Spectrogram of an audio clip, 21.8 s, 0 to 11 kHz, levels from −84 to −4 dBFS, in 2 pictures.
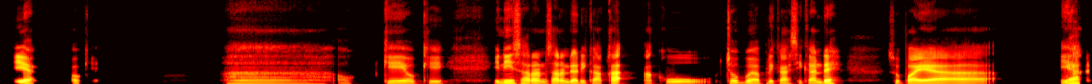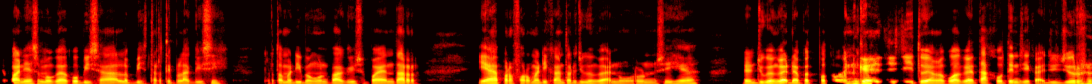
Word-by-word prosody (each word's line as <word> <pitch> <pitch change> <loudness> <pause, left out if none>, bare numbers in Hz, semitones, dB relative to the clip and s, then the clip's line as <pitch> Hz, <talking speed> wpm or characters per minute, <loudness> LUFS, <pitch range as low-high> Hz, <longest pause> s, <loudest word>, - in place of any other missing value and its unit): Iya. - - +8 0.4
Oke. - - -9 1.3
Hah, 115 -3 -9
oke 115 +1 -10 0.2
oke. 105 0 -8 0.6
Ini, 140 +3 +1
saran-saran 125 -3 +2
dari 110 0 +3
Kakak, - - +3 0.3
aku - - -7 0.6
coba 125 -1 -2
aplikasikan 110 +2 -2
deh. 140 0 +8 0.6
Supaya, 110 -1 +5 1.3
ya, 155 - +5
kedepannya 120 +5 +1
semoga 130 0 0
aku 145 - 0
bisa 105 -2 -5 0.2
lebih - - -6
tertib - - -8
lagi, 95 +4 -4
sih. 155 -1 -7 0.4
Terutama, 105 +3 -4
dibangun 100 -4 -4
pagi, 95 +5 +1
supaya, 100 -6 +1
entar, 115 +5 +2 0.7
ya 120 - +6
performa 115 -1 -1
di 115 - -3
kantor 100 +2 -1
juga 110 -1 -4
nggak 100 - 0
nurun 100 +2 -7
sih, 115 - -5
ya. 130 - 0 0.5
Dan, 110 - +2
juga, 115 0 +3
nggak - - +6
dapat - - +1
potongan 120 +2 -2
gaji, 125 -2 +6
sih. - - -5
Itu, - - 0
yang 105 - +2
aku 115 - 0
agak 110 - +3
takutin 110 +3 +1
sih, 105 -1 -3
Kak, - - 0
jujur. 110 +3 -1
115 Hz, 145 wpm, -26 LUFS, 105-125 Hz, 1.3 s, Iya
